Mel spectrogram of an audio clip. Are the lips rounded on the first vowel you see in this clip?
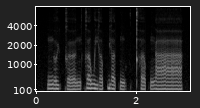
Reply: yes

